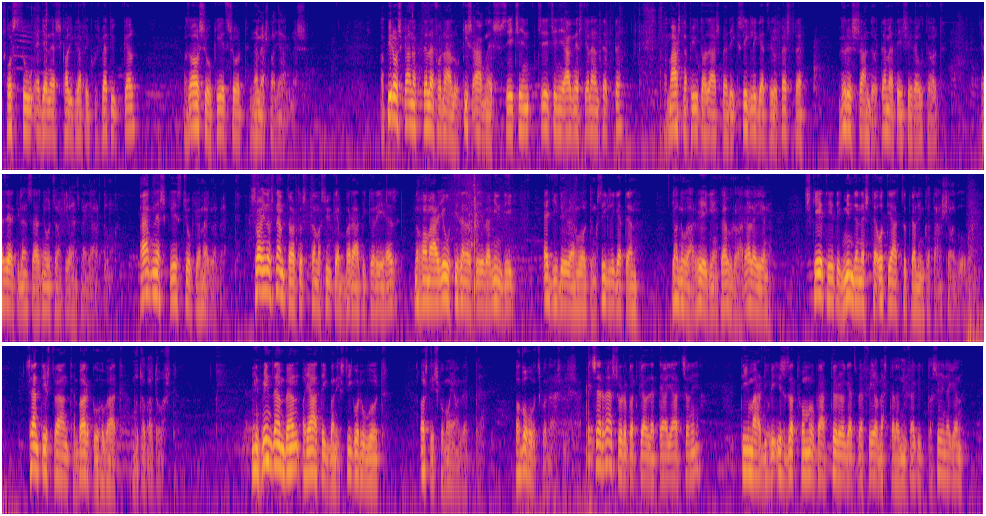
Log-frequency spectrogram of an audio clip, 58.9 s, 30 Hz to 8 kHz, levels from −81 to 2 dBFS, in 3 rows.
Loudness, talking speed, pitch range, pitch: -22 LUFS, 100 wpm, 100-125 Hz, 110 Hz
